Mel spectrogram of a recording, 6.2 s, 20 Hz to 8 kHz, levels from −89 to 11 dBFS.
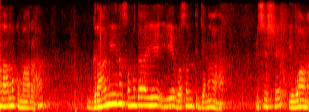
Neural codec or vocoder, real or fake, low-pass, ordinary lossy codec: none; real; 7.2 kHz; Opus, 16 kbps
